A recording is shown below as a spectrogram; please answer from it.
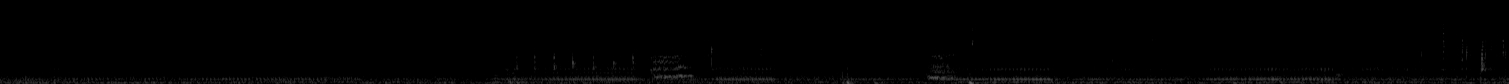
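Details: Maine Coon kittens, nearly half their mother's size, purring while mother cat Luna feeds and cares for them indoors; a steady low rumbling purr runs throughout, with faint clicks and small rustling sounds over it.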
